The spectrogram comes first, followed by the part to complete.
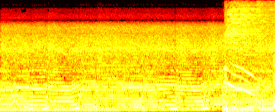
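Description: Three-piece rock band playing a heavy metal song on electric guitar, bass guitar and drum kit, with the guitar and bass playing a riff. About three seconds in, the drums and cymbals come in hard, along with a falling guitar slide.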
